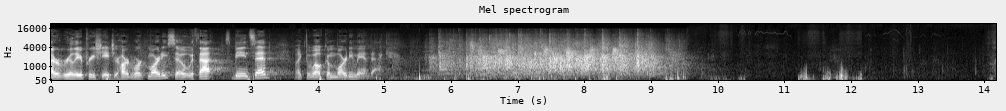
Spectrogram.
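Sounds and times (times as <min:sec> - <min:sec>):
speech: 0:00.0 - 0:06.0
round of applause: 0:05.5 - 0:09.6.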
